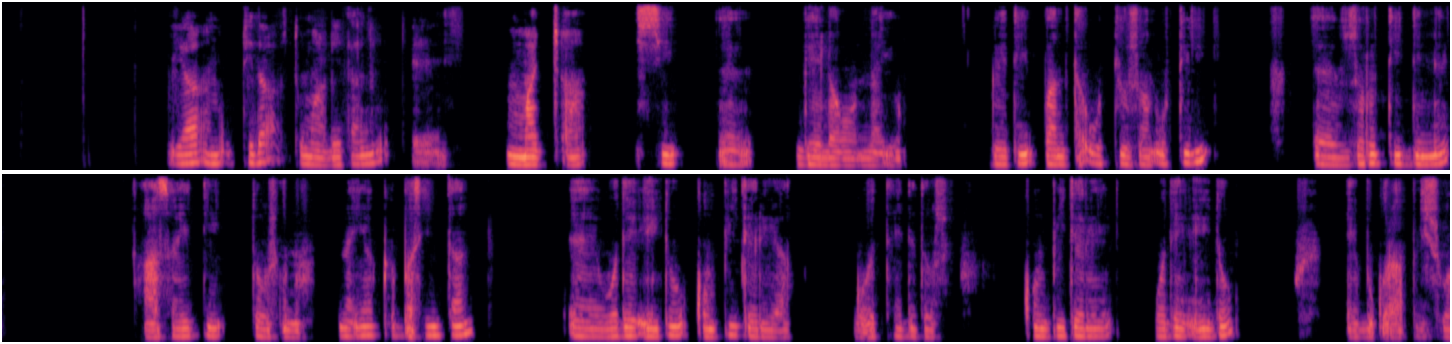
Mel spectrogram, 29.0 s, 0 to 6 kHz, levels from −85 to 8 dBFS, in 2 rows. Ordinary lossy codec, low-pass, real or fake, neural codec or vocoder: AAC, 32 kbps; 5.4 kHz; real; none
